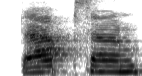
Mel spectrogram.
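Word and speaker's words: dapsone: the name of the protocol again could you spell it dbone is uh DS and d a p s o n e dap Zone protocol yes people be writing that down yeah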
